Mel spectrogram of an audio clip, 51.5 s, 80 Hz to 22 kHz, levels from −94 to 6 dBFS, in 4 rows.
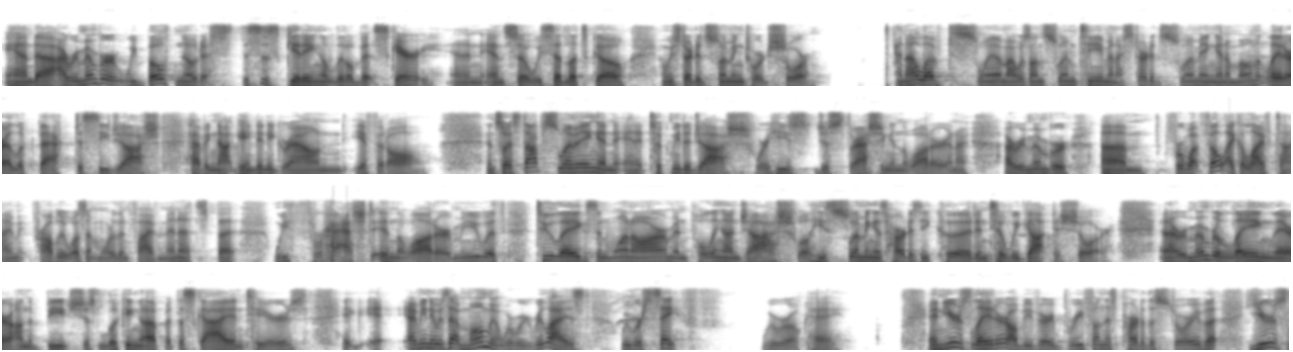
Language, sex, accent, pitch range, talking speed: English, male, American, 135-160 Hz, 205 wpm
